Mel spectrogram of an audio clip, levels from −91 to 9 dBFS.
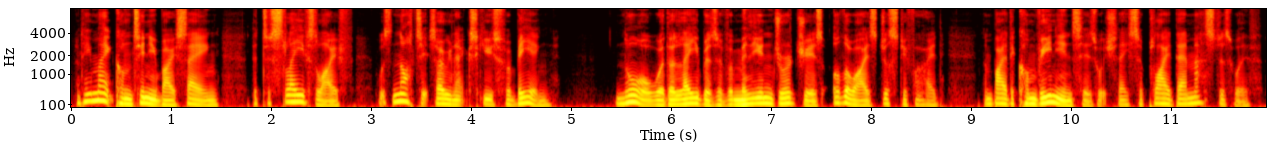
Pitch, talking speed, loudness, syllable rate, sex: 110 Hz, 185 wpm, -19 LUFS, 5.4 syllables/s, male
